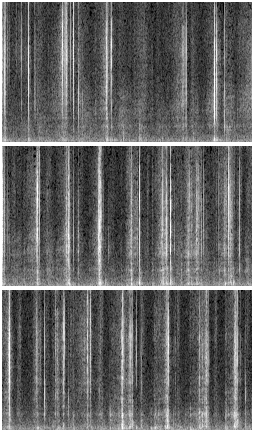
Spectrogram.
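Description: Long blue nails scratch and dig into the top of a pink kinetic sand mound with both hands, giving crunchy, crumbling sounds. Many quick, dry, bright crackles and scrapes come in irregular bursts over a faint hiss, with almost no low end.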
